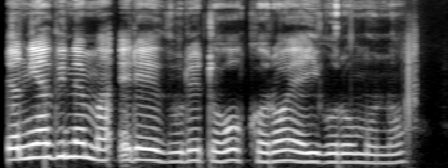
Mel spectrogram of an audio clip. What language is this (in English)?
Kikuyu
